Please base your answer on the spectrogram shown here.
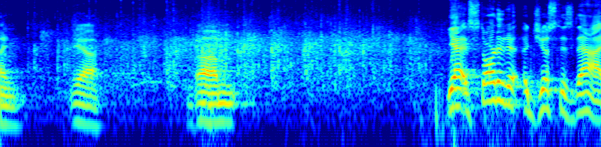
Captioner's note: applause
